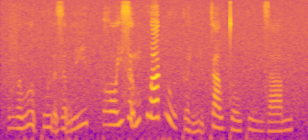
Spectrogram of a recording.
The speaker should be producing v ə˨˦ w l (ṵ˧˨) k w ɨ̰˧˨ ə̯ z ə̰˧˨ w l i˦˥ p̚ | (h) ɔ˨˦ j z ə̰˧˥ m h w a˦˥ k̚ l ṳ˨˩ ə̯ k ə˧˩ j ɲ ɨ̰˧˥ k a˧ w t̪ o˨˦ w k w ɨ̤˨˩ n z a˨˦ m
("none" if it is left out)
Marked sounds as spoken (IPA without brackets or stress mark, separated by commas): ṵ˧˨, ɣ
